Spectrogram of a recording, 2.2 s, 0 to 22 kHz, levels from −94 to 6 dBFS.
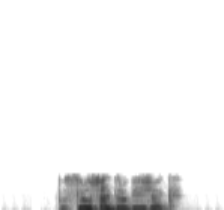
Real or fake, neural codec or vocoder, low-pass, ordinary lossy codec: real; none; 3.6 kHz; none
